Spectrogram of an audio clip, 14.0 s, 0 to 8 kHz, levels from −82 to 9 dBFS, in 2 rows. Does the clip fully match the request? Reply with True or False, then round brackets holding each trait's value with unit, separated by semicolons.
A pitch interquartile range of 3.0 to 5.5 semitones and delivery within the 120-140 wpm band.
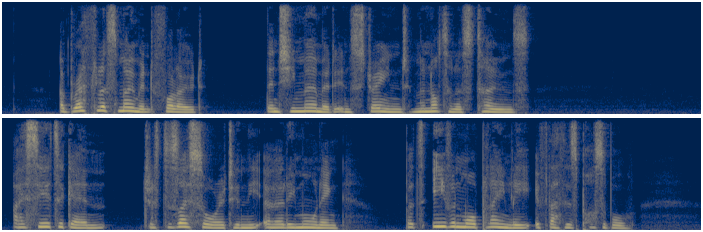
True (3.5 semitones; 135 wpm)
